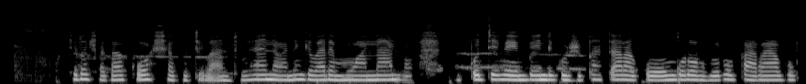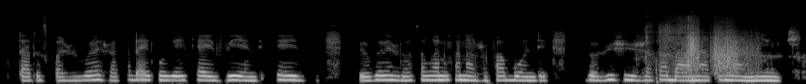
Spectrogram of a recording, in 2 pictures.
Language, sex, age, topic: Ndau, female, 18-24, health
